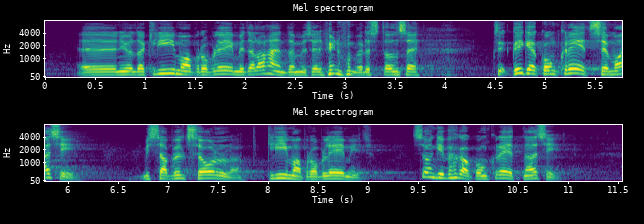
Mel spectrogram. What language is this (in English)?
Estonian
